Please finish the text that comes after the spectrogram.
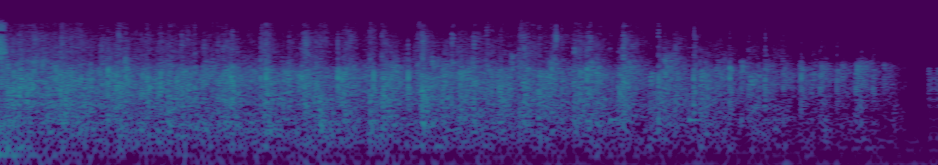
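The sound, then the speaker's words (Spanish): A large church audience applauds loudly for Jesus with dense, sustained clapping that fills the room, holding steady before tapering off slightly near the end. “Dale un aplauso fuerte a Jesús. Vamos, un aplauso fuerte a Jesús.”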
